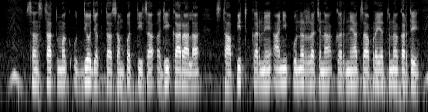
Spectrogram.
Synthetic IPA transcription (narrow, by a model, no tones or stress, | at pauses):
sə̃w̃st̪ʰat̪məkud̪jod͡ʑəkt̪asəmpət̪ːit͡saʔəd̪ʱikaɾala | st̪ʰapit̪kəɾɳeʔaɽ̃ipunəɾːət͡ɕnakəɾɳjat͡sapɾəjət̪nəkəɾt̪e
